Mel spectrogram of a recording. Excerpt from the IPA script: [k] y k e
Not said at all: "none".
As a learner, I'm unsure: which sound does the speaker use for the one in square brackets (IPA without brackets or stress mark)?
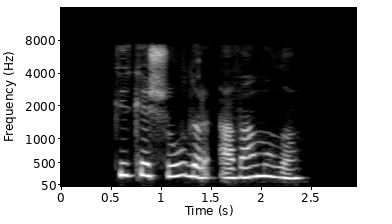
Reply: k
